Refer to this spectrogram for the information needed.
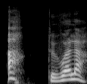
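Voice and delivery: a mock sneer at the dog. A narrator's reading. Mistress sneers at the dog under the table. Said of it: "ricana-t-elle".

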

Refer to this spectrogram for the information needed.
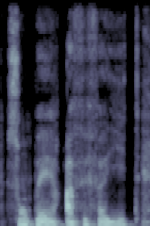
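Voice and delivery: ordinary delivery

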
